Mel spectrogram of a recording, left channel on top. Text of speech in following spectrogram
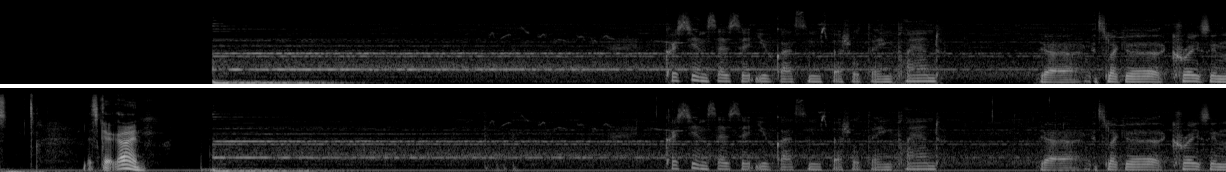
Let's get going. Christian says that you've got some special thing planned. Yeah, it's like a crazy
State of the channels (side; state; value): both; normal; correlation 0.50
